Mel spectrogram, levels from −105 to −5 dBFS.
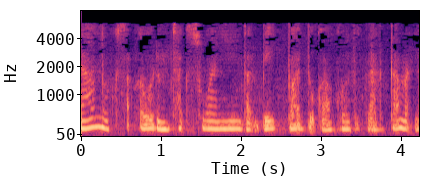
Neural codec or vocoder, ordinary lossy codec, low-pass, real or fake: codec, 16 kHz, 1.1 kbps, Voila-Tokenizer; MP3, 24 kbps; 7.2 kHz; fake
